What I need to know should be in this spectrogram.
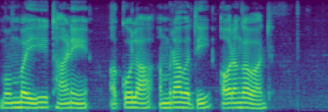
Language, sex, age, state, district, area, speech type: Sindhi, male, 18-30, Maharashtra, Thane, urban, spontaneous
